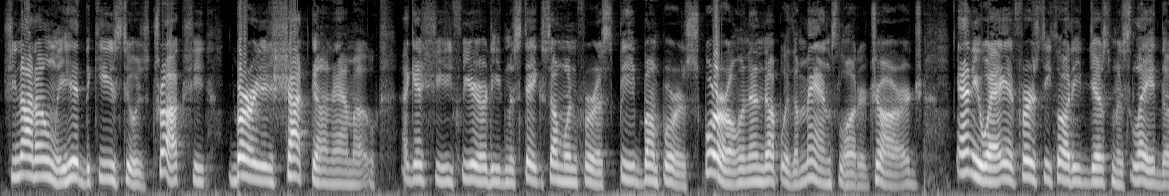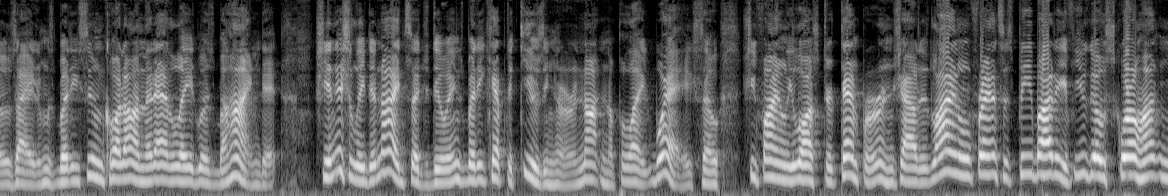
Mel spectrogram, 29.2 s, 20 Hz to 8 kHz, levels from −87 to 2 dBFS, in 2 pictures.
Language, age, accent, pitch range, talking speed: English, 60-79, American, 155-205 Hz, 180 wpm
